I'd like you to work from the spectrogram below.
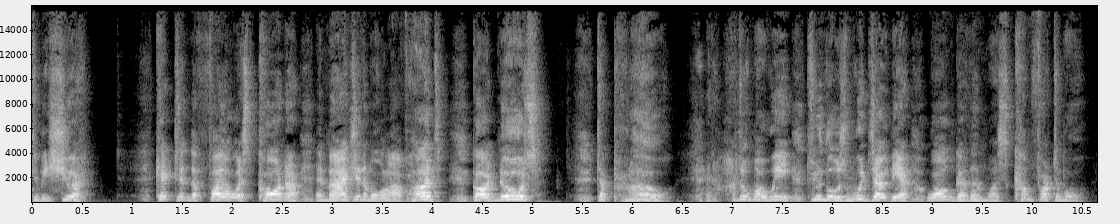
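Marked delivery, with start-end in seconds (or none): none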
